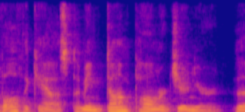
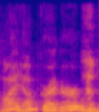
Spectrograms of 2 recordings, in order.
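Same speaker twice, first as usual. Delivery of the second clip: play-acted, bright, chipper, pitched-up voice; 11 semitones higher, 6 dB louder than usual. Retelling his own greeting to an actor on set: imitating his own chipper greeting. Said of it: "all chipper and saluting".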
